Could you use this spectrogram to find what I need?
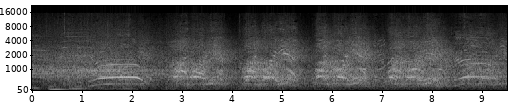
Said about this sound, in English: When it came time for Bridges, the crowd made one resounding plea.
